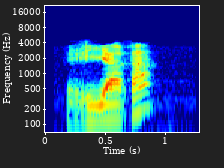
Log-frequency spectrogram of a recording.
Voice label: "riere", alsace; vin; biner

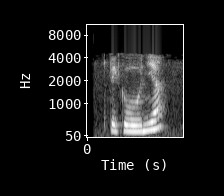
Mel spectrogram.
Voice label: "begonia", alsace

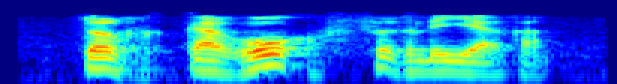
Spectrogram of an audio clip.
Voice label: "gruch verliere", alsace; vin; anosmie

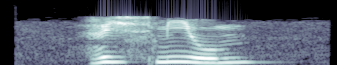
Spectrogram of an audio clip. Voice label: "rissmium", Bas Rhin; vin

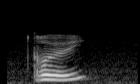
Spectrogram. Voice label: "kruej", Bas Rhin; vin; crucheterre cuite

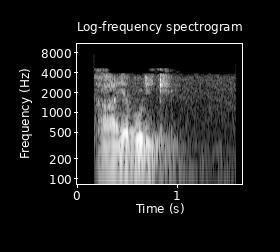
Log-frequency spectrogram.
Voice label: "raje wolik", alsace; meteo

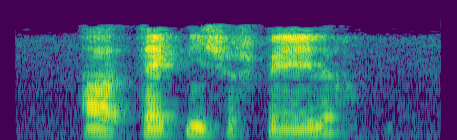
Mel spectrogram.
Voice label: "technischer speeler", alsace

